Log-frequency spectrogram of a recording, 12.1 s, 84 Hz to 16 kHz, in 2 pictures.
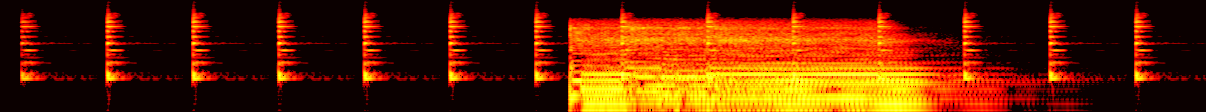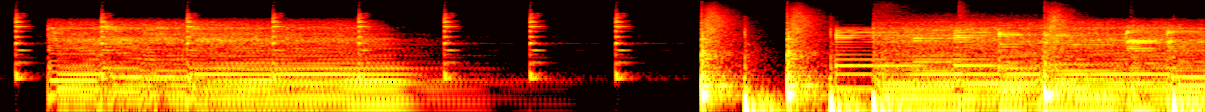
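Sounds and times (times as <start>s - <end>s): cowbell strikes: 0.1s - 9.9s.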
